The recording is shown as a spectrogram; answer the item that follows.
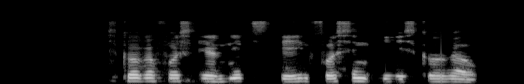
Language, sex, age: Icelandic, male, 20-29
